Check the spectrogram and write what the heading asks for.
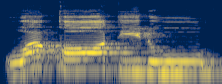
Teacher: قاف کو پورا ادا کرتے ہوئے الف مدہ کی وجہ سے کھینچ کر ادا کریں گے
